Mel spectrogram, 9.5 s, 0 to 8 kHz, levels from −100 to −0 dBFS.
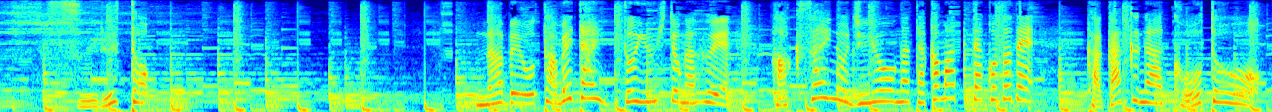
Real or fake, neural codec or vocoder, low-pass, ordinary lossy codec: real; none; none; none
